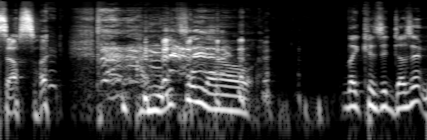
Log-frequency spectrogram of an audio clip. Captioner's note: laughs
